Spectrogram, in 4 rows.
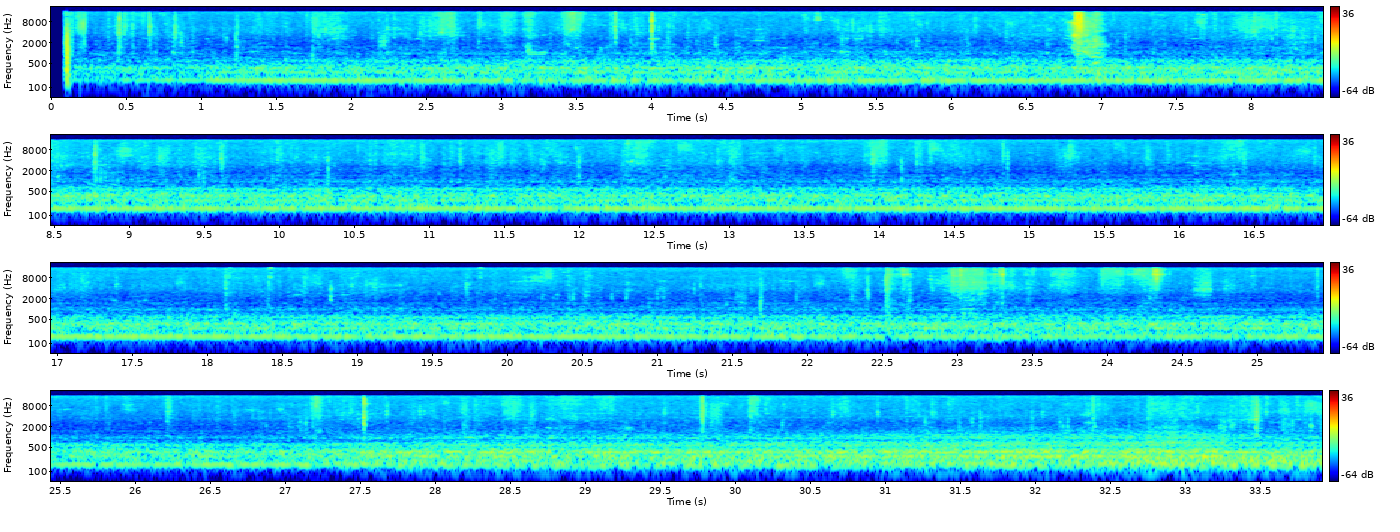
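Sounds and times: jet engines droning in cabin: 0.1s - 33.9s.

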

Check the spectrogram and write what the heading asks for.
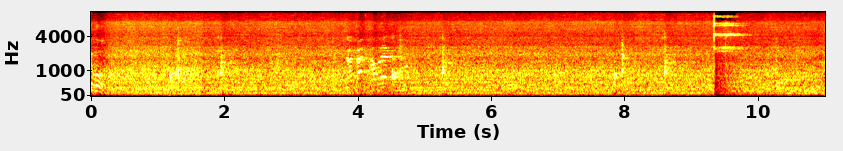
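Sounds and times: roasting drum rumbling: 0.0s - 11.0s
high metallic clink: 9.3s - 9.9s.

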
